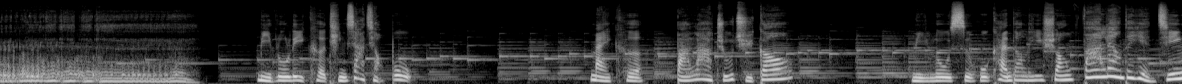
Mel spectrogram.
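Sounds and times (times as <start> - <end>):
beast growling: 0.0 - 2.1
speech: 2.6 - 4.2, 5.9 - 8.0, 9.1 - 11.8.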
